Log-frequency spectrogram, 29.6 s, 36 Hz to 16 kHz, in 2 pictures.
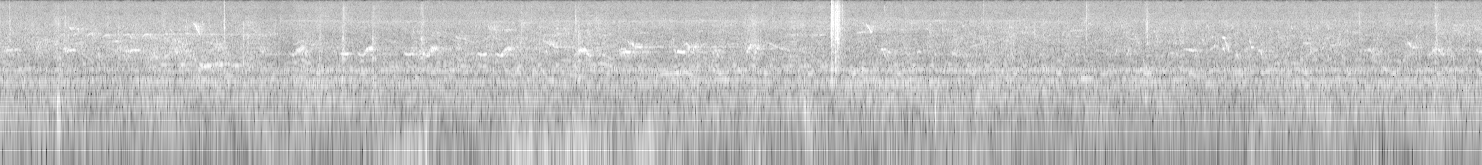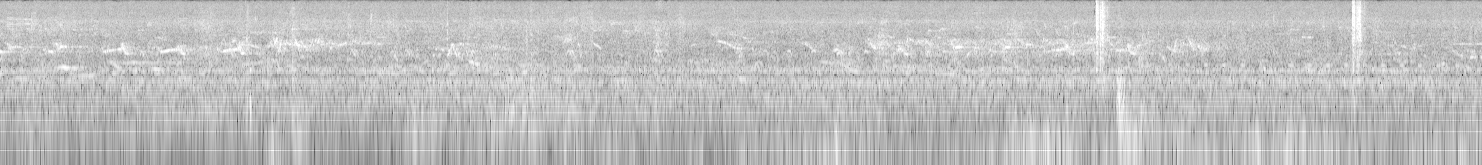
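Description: Ambience of a rainforest clearing: many small bird chirps over a steady hum, with three sharp clicks, about 8, 26 and 28 seconds in.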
